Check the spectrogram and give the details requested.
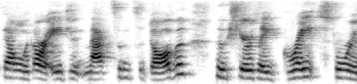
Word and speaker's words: Sedov: Sedov. Yes, Sedov. Okay, good. That's how we pronounce it.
